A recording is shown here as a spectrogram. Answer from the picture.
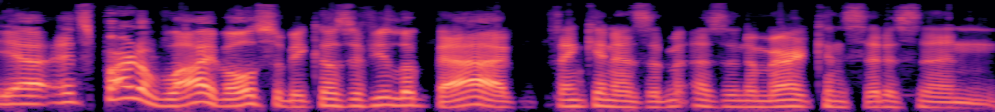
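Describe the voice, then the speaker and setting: In a Spanish accent, a man speaks at a moderate pace and medium pitch with ordinary pitch variation, in a dry, close sound with no echo. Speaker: insurance agency owner. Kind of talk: casual chat.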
